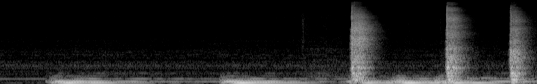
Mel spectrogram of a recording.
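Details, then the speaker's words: Pioneer BASH (class D-fed class AB hybrid) amplified subwoofer in for intermittent cut-out, playing music: bass thumps then three loud sharp crackling bursts; amplifier faulting as if losing power. "i did hear it faulting and it sounds like a loud crackling sound like it's losing power"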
